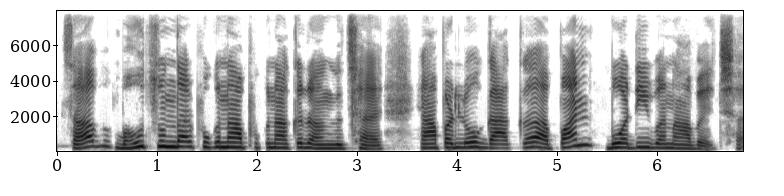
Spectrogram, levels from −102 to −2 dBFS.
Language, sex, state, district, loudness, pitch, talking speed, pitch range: Maithili, female, Bihar, Samastipur, -16 LUFS, 245 Hz, 130 wpm, 215-275 Hz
